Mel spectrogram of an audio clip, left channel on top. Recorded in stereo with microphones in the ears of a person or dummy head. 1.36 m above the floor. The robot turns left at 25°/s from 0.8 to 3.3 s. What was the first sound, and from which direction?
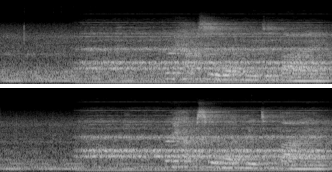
A woman speaking, 55° right.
